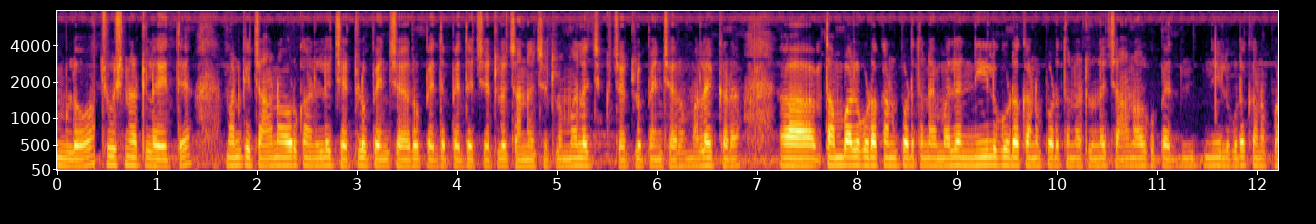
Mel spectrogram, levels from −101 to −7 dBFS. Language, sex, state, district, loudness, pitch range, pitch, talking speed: Telugu, male, Andhra Pradesh, Chittoor, -19 LUFS, 125-140 Hz, 130 Hz, 105 wpm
